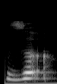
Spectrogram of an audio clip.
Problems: background sounds at intervals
